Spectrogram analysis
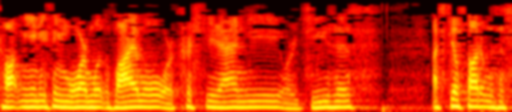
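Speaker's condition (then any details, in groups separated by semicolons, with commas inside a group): Cleft palate; congenital cleft palate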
